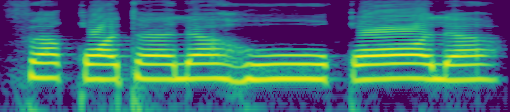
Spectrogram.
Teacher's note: کلمت قال میں قاف کو اور اس کے بعد مد الف کو دونوں کو تفخیم سے مطلب موٹی آواز میں پڑھیں گے · پہ الٹا پیش ہے تو یہاں حکم ہے مد صلہ صغرا. ہم اپنی آواز 2 مد کے برابر لمبی کریں گے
